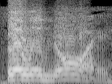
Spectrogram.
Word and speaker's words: Illinois: California, Colorado, Connecticut, Delaware, Florida, Georgia, Hawaii, Idaho, Illinois. The final S is silent.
